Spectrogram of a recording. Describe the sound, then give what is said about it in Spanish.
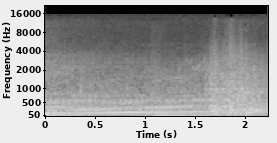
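A taxi engine accelerates at full throttle in the middle of the night: a loud, steady roar whose engine tone climbs gradually in pitch. “Ahí aceleré a todo lo que daba el taxi para alejarme de ahí del sitio.”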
